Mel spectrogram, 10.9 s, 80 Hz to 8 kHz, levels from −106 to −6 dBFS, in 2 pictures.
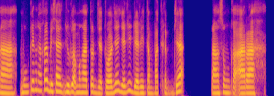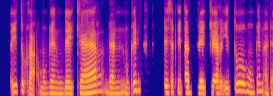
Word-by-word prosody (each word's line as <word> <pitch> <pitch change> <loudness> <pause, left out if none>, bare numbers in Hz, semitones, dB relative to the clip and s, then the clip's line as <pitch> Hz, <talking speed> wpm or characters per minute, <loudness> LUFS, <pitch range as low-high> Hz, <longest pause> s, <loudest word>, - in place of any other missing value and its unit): Nah, 185 -2 +5 0.3
mungkin, 205 +7 -2
Kakak, 275 +4 +1
bisa 230 +1 +3 0.2
juga 215 0 +3
mengatur 200 +1 +1
jadwalnya 180 +7 +1
jadi 200 +6 0
dari 180 0 +3
tempat 175 0 -2
kerja, 190 +5 -1 0.7
langsung 185 +2 +1
ke 180 - -1
arah 180 0 +6 0.7
itu, 220 +2 -4
Kak, 160 - 0
mungkin 175 +1 -4 0.2
daycare 180 +5 +2 0.2
dan 170 -1 -1 0.2
mungkin 245 +9 -1 0.5
di 195 - +2
sekitar 190 0 0 0.2
daycare 180 0 +2
itu 170 +7 -5 0.3
mungkin 205 +5 -5
ada 160 - -7
185 Hz, 140 wpm, -23 LUFS, 180-210 Hz, 0.7 s, arah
